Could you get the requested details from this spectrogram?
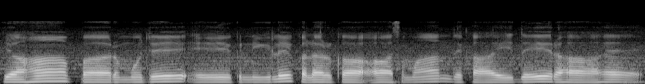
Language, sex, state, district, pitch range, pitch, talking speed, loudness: Hindi, male, Madhya Pradesh, Katni, 110-120 Hz, 110 Hz, 110 wpm, -17 LUFS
